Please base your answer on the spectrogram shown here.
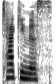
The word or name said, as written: tackiness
